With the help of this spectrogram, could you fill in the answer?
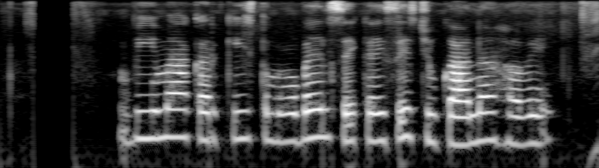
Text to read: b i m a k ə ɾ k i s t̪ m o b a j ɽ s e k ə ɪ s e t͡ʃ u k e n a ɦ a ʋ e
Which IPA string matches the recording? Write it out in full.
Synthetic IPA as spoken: b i m a k ə ɾ k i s t̪ m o b a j l s e k ə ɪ s e t͡ʃ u k a n a ɦ ə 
